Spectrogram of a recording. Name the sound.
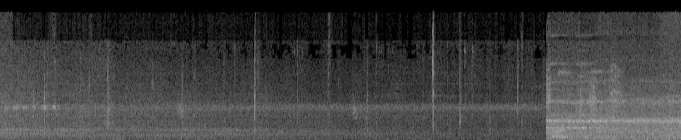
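subway train at a station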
